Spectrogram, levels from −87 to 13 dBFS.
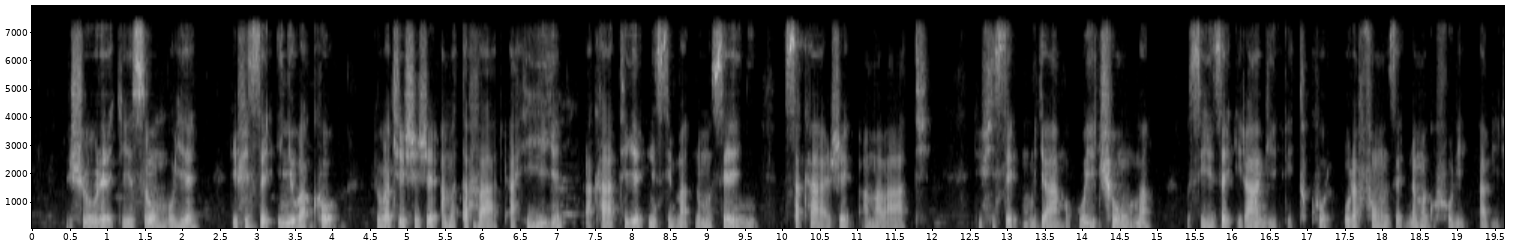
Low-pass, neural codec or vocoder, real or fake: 7.2 kHz; vocoder, 22.05 kHz, 80 mel bands, HiFi-GAN; fake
